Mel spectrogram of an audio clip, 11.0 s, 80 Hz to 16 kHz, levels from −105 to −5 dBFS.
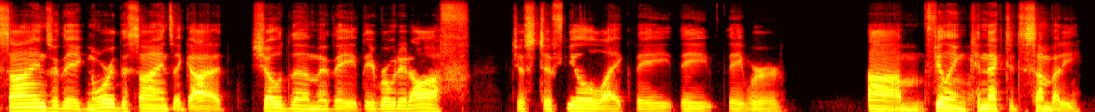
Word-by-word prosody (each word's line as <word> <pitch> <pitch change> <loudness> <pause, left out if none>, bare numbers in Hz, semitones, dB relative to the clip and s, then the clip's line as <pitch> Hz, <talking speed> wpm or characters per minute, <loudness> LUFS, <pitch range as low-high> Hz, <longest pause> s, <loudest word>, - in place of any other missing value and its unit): signs, 120 -1 +4
or 105 - -1
they 100 -1 -1
ignored 105 +5 +2
the 105 - -2
signs 100 -1 +1
that - - -3
God 90 -2 +2 0.3
showed 110 -2 +1
them, 95 -2 -1
or 90 - -2
they 90 -1 -3
they 95 -1 -3
wrote 100 +1 0
it 100 0 0
off 110 0 +1 0.4
just - - -4
to 95 - -1
feel 100 0 0
like 90 0 -1
they 90 -1 -6
they 95 -2 -5 0.2
they 90 -1 -5
were, 90 0 -6 0.8
um, 90 -2 +2
feeling 100 -5 +4
connected 100 -1 0
to - - -5
somebody. 90 0 -1
95 Hz, 160 wpm, -24 LUFS, 90-105 Hz, 0.8 s, signs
